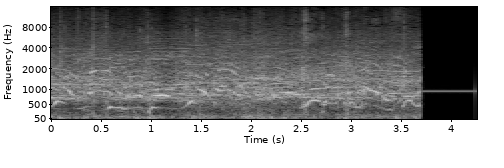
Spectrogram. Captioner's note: audience laughing; audience yelling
